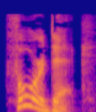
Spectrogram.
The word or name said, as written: foredeck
